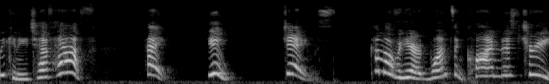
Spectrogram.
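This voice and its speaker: A woman does a squeaky put-on character voice at an extremely high pitch, with very wide pitch swings and long, frequent pauses. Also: moderate pace. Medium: read story. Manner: bossy, querulous.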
